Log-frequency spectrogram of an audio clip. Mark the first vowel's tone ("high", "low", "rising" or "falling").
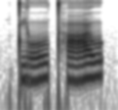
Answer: rising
